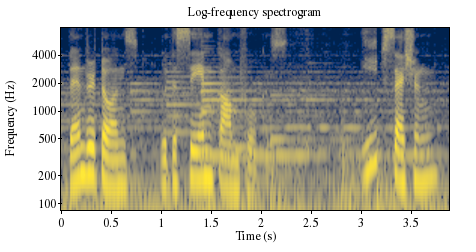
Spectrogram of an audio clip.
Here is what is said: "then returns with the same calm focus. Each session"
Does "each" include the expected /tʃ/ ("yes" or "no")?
yes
